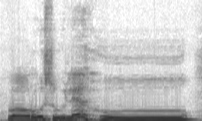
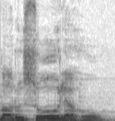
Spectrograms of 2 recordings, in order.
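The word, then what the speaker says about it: وَرُسُلَهُ: اب اکثر لوگ کیا کرتے ہیں، اس کو پڑھتے ہیں ورسولہ. یقین کریں زیادہ تر لوگ ایسے پڑھتے ہیں. سین پیش واو سو نہیں ہے، یہ سین پیش سو ہے.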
